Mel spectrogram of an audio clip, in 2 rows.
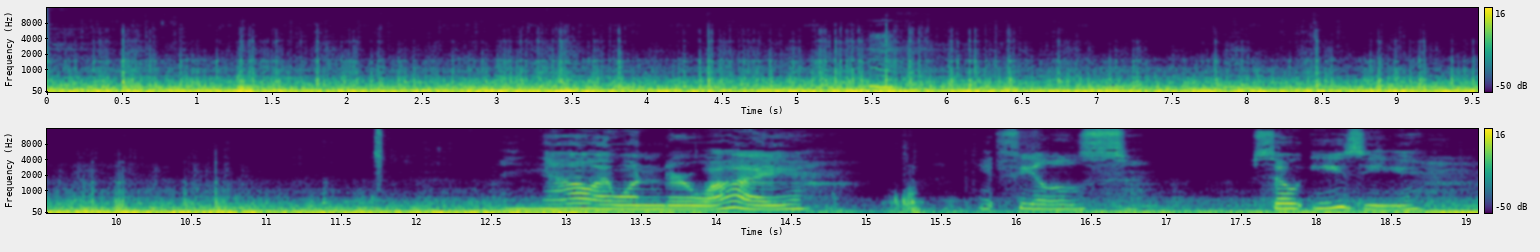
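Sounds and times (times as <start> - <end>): knocks and rattles: 0.0 - 12.6
car road noise rumble: 0.0 - 19.0.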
